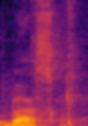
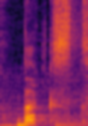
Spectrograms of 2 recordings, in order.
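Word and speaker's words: Bakst: Léon Basque. Non, Baxt. Bax, pardon, je le prononce Baxt.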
